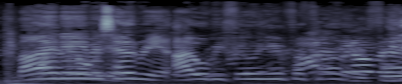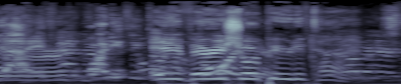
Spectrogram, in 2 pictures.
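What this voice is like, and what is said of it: Weird put-on accent. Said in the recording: “Please excuse my weird accent”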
